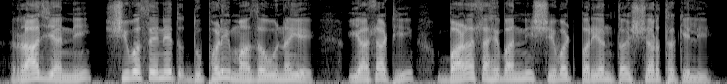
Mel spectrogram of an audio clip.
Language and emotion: Marathi, neutral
